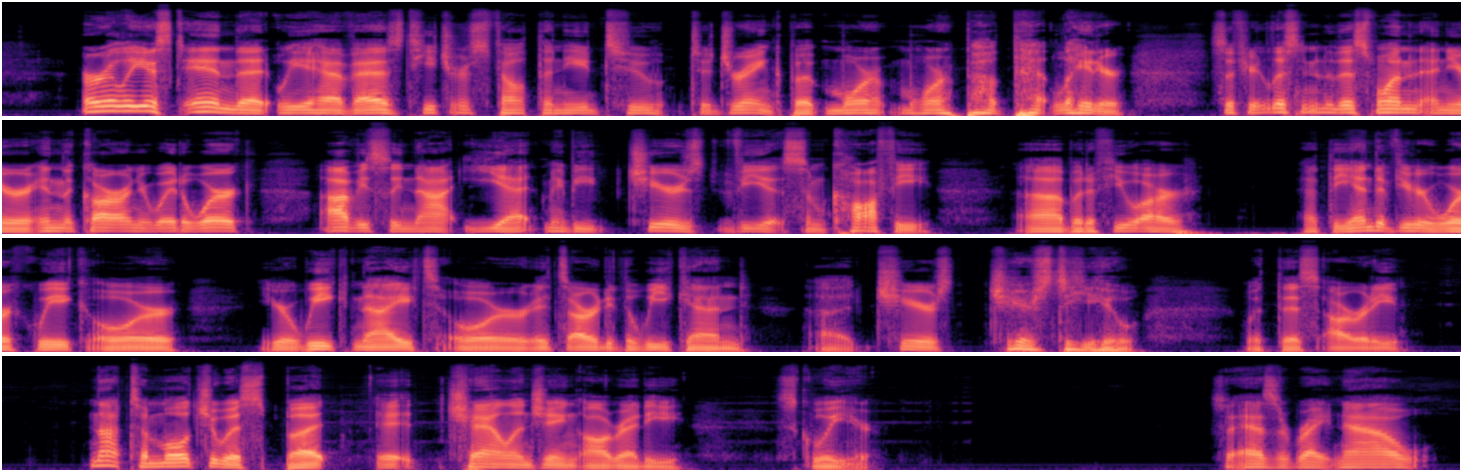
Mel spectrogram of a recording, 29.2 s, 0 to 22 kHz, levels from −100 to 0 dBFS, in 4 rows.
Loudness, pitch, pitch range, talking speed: -20 LUFS, 100 Hz, 90-115 Hz, 175 wpm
